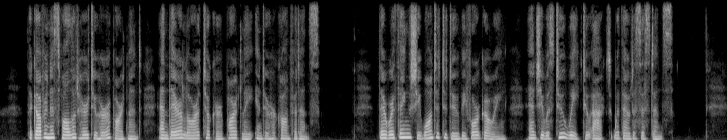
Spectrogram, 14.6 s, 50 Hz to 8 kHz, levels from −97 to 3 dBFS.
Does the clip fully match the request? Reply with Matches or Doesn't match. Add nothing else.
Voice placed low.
Doesn't match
